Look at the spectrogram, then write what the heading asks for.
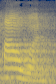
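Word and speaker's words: hour: नाउ एन आवर because यहां पर H silent है।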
